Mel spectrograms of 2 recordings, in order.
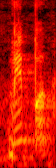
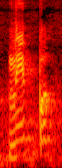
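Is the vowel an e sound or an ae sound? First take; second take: e sound; e sound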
